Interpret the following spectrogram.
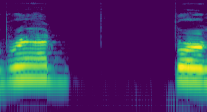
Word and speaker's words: Bradburn: get well soon prayers it's Austin Brad bur not Bradford someone's so pissed off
